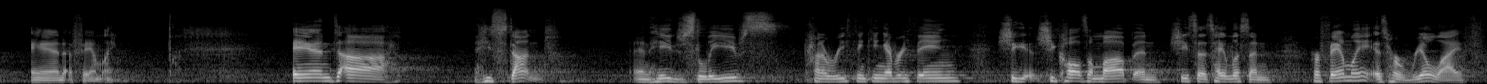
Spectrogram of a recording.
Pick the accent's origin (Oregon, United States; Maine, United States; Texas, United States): Texas, United States; Houston; moved away as an adult; now in Puerto Rico; When I go home to Houston, my hometown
